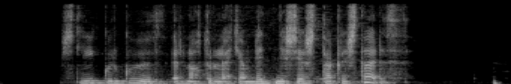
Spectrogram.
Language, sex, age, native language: Icelandic, female, 20-29, Icelandic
